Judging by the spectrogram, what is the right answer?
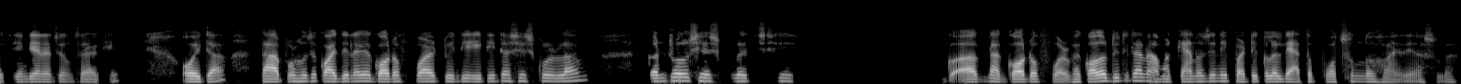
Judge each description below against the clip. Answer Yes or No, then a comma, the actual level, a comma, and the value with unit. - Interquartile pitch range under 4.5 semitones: Yes, average, 2.8 semitones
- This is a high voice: No, low, 135 Hz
